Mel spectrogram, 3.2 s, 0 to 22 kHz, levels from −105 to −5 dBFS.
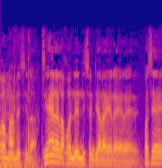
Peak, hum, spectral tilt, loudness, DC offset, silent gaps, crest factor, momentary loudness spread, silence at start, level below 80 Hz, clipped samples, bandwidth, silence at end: -12 dBFS; none; -7 dB/octave; -28 LUFS; under 0.1%; none; 16 dB; 9 LU; 0 s; -46 dBFS; under 0.1%; 11 kHz; 0 s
